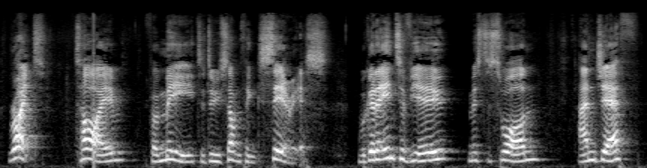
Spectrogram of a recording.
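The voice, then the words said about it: English accent. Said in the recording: “I love your English accent ... This is us talking our English accents.”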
